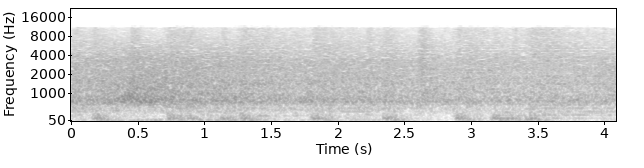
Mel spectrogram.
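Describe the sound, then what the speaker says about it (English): A football stadium crowd roars after a touchdown drive by the Rambling Wreck in a college game, making a continuous broad din of cheers and shouts that stays loud and sustained. "this crowd is feeling themselves after that last drive"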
